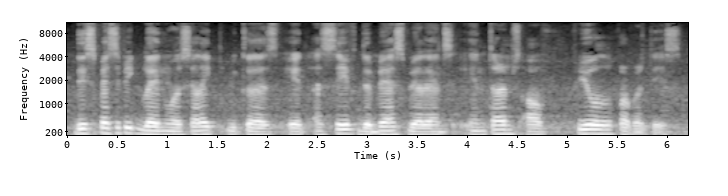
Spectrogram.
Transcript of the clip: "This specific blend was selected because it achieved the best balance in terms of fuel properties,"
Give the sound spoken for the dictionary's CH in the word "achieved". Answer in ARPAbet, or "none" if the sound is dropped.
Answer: S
